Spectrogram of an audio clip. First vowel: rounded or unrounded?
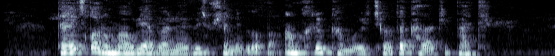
unrounded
